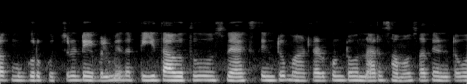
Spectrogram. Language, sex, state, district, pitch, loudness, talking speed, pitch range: Telugu, female, Andhra Pradesh, Sri Satya Sai, 190 Hz, -19 LUFS, 155 wpm, 180-195 Hz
